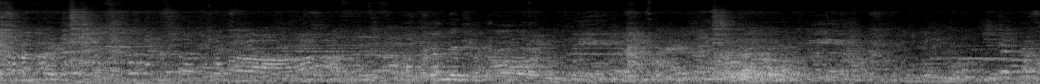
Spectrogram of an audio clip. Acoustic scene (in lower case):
crowded indoor space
